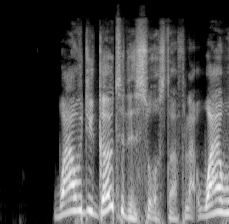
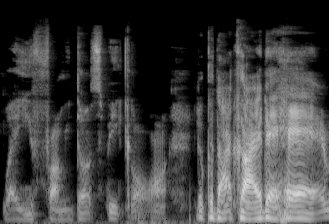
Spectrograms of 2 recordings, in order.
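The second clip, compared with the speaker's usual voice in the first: muttered mock crowd work; 7 semitones lower, 11 dB quieter than usual. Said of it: "mock crowd work again".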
